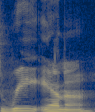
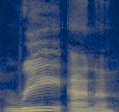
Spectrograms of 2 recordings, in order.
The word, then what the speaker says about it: Rihanna: recording so yeah okay oh how do you say your name okay so it's rihanna ree anna yes oh okay yeah hurry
